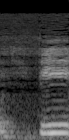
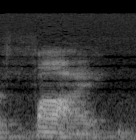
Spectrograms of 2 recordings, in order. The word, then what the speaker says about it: phi: is the greek letter phi so i don't know why i've always heard it referred to as fee and i may just be wrong but i call it the fee coefficient and if we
